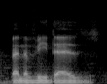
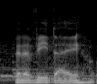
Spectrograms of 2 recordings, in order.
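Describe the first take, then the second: First: The name ends with a clear final s sound. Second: The name ends without a final s sound. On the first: "or do you say the Benav Benavides?" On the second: "Do you pronounce it at the end though?"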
